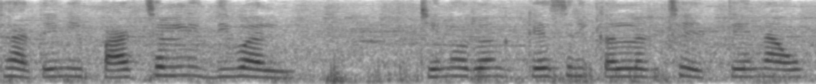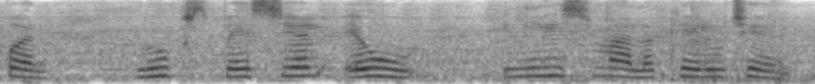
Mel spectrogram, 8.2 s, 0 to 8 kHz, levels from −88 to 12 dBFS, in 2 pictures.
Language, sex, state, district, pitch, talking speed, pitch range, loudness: Gujarati, female, Gujarat, Valsad, 275 Hz, 125 wpm, 265-290 Hz, -18 LUFS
